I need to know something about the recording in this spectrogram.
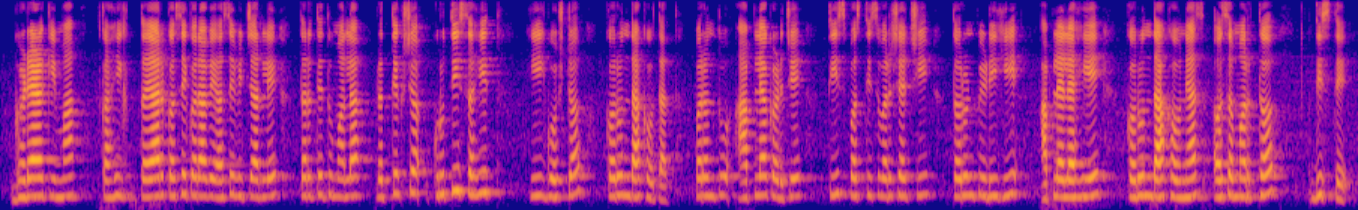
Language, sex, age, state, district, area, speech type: Marathi, female, 45-60, Maharashtra, Nanded, rural, spontaneous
